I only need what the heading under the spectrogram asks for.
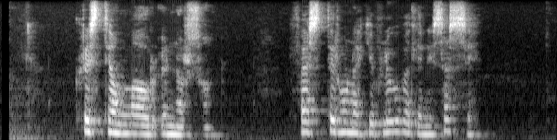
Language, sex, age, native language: Icelandic, female, 50-59, Icelandic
